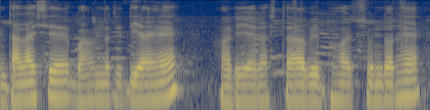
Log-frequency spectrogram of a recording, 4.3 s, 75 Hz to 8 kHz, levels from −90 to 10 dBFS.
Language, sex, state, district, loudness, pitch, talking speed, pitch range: Hindi, male, Tripura, Dhalai, -19 LUFS, 115 Hz, 165 wpm, 110-125 Hz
